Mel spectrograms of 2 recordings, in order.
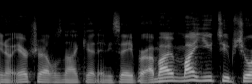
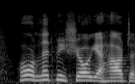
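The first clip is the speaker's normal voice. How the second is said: put-on nineteenth century Irish woodworker voice, higher, louder; 10 semitones higher, 5 dB louder than usual. Imitating a channel guy who larps as a nineteenth century Irish woodworker: imitating a larping Irish woodworker. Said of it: "larping as, like an Irish, like a nineteenth century woodworker".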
